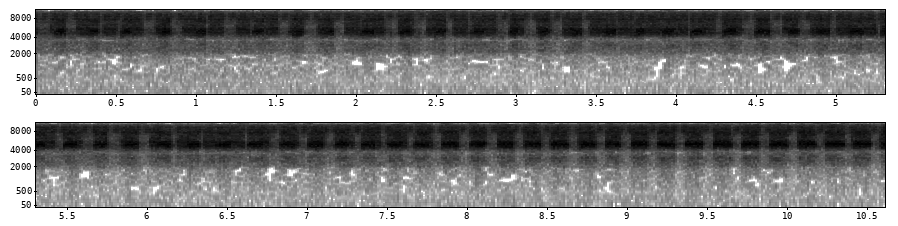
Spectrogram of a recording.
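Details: Cicadas in a southern French summer, Provence: high-pitched rattling buzz, pulses blurred at first then sharpening into distinct rhythmic throbs near three per second toward the end.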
